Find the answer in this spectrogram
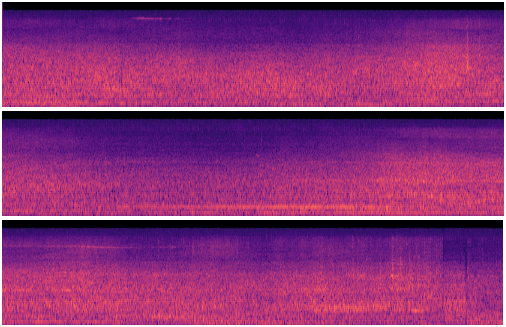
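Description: Road traffic: motor vehicles passing on the road, a steady rush of tyre and engine noise with engine hum, swelling louder as vehicles go by about six and twelve seconds in.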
